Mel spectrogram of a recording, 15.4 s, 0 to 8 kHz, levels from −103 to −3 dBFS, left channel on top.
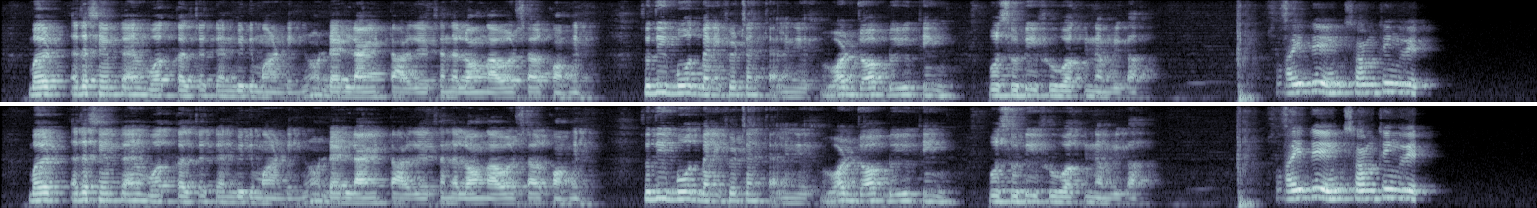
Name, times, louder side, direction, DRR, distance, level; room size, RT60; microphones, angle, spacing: voice 1, 0.3-5.8 6.4-9.5 9.9-11.4 12.4-12.5, left 1 dB, 15° left, 4.8 m, -26 dB
voice 2, 12.8-14.2, right 3 dB, 65° right, 1.1 m, -22 dB
27.0 x 16.0 x 3.4 m
head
